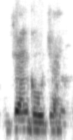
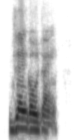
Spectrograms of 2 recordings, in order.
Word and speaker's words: Django Jane: I just played y'all Django Jane, because that's how it's really pronounced. Django Jane.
